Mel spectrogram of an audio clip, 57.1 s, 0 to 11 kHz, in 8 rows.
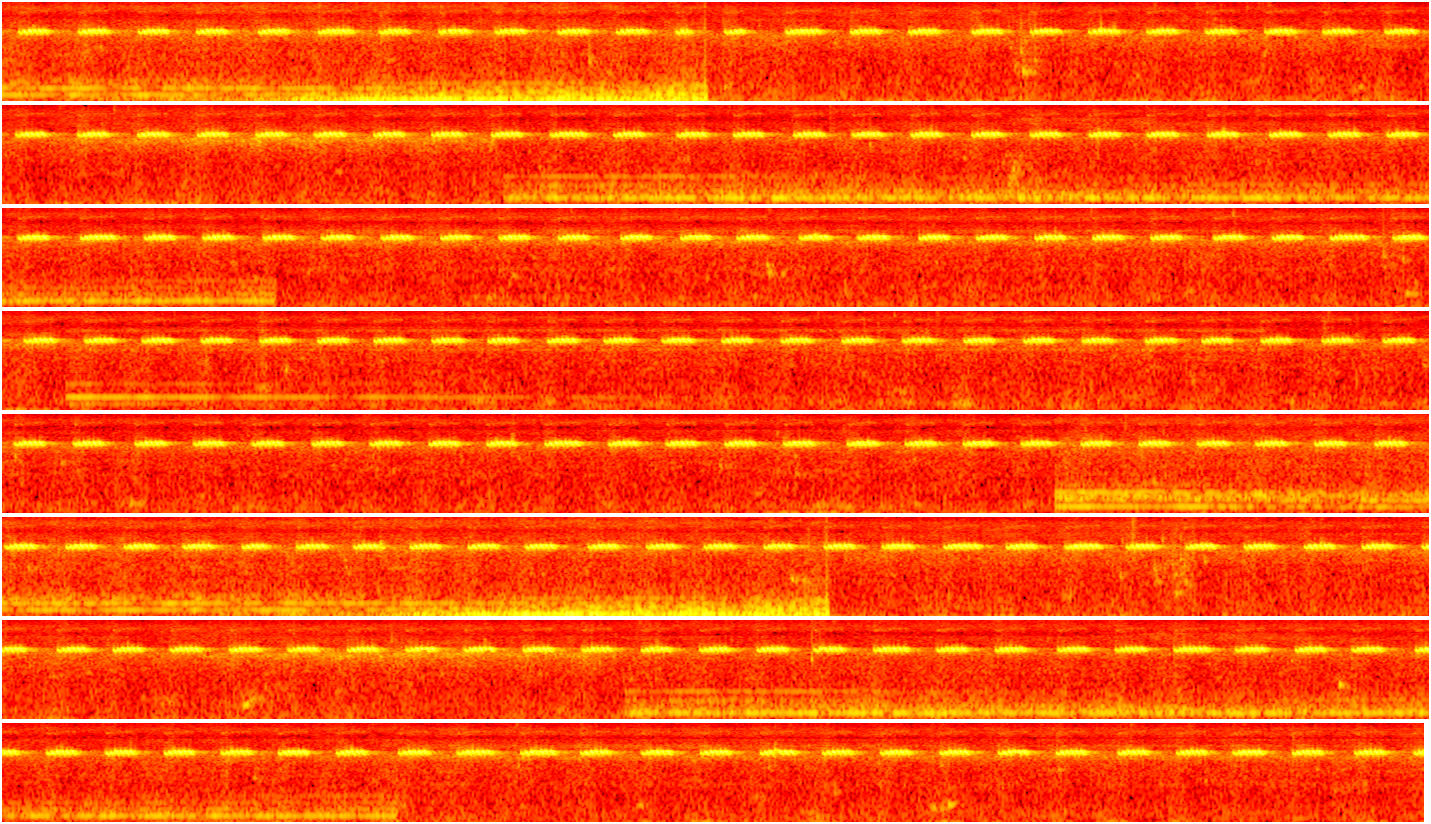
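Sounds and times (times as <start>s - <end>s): cricket chirping: 0.0s - 3.6s, 6.3s - 15.8s, 18.6s - 39.9s, 41.9s - 52.1s
faint low tones: 0.0s - 3.6s, 9.6s - 15.6s, 33.8s - 39.8s, 45.9s - 52.0s.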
